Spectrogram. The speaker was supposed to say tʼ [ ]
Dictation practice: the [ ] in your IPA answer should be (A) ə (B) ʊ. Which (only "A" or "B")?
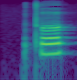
B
